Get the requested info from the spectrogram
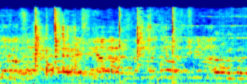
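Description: Busy fish-market chatter, several people talking over one another, with a few sharp knocks of chopping scattered through it.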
